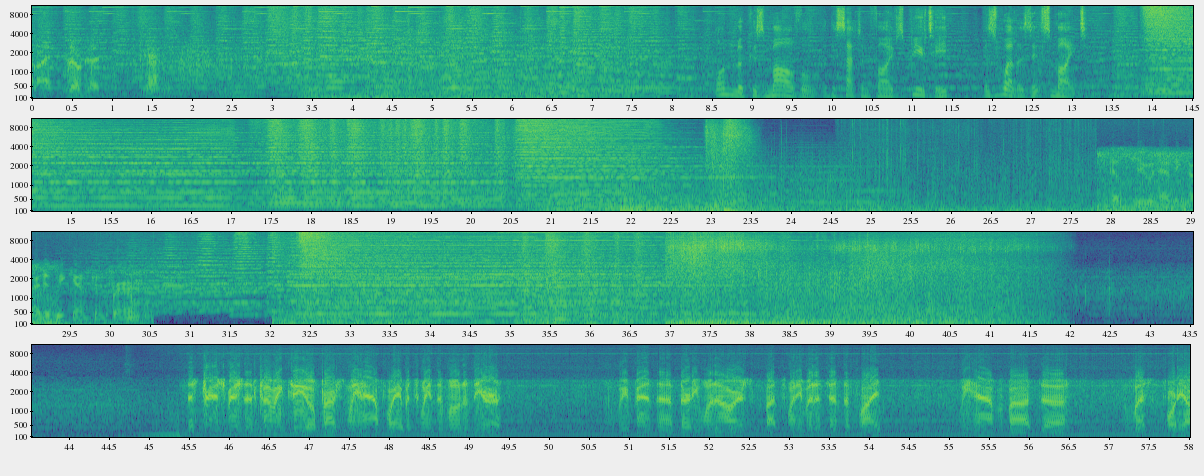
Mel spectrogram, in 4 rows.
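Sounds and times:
radio voice chatter: 0.0s - 2.0s, 45.4s - 49.5s, 50.7s - 54.3s, 55.1s - 56.6s, 57.2s - 58.0s
rocket engine roar: 0.0s - 7.6s, 21.8s - 30.6s, 32.0s - 42.1s
deep boom with rushing noise: 22.9s - 29.6s, 37.0s - 42.0s.

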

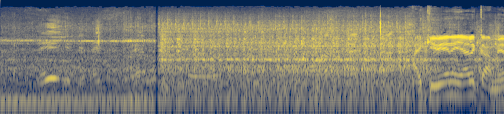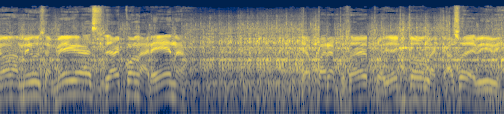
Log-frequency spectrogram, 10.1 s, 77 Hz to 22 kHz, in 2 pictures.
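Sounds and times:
dump truck engine running: 0.0s - 10.0s.

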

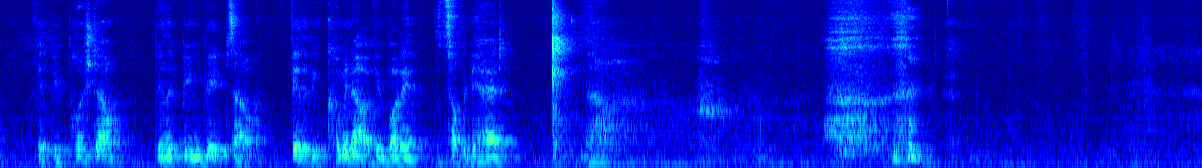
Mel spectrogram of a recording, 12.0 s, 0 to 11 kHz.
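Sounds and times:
finger snap: 5.5s - 5.8s
breathy exhale: 6.1s - 7.5s.

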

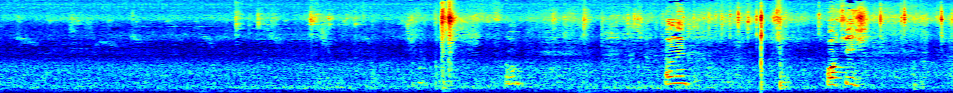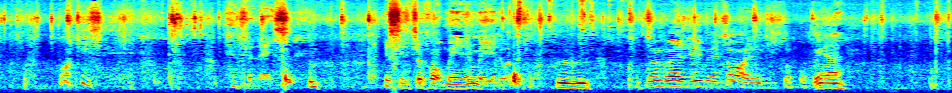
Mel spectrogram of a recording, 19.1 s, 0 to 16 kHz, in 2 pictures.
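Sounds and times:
short voice sounds: 15.1s - 15.4s.

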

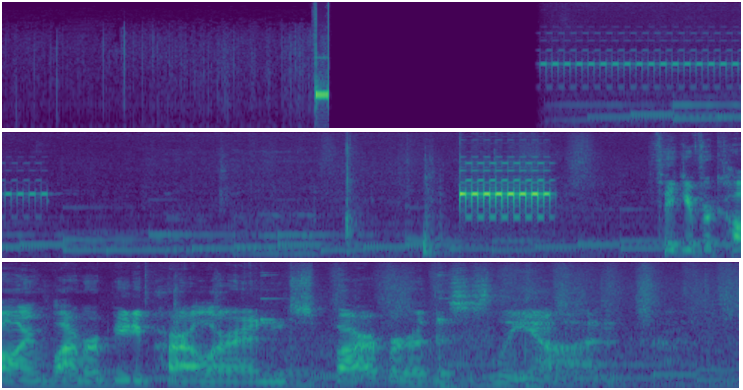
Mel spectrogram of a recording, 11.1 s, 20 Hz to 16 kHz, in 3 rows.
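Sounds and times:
telephone ringing: 2.7s - 4.0s, 6.0s - 6.5s
soft background music: 2.7s - 11.0s.

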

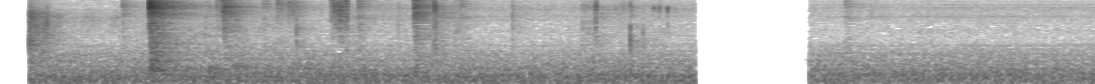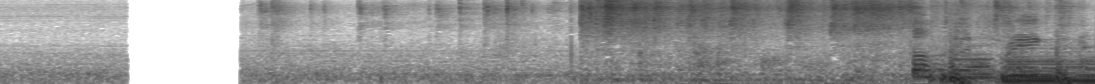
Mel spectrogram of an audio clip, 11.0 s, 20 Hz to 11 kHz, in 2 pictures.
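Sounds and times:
dry rattling shaker percussion: 6.7s - 10.9s.

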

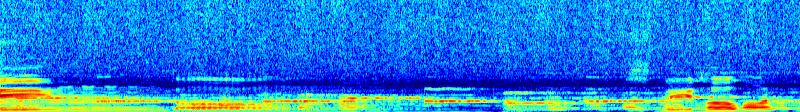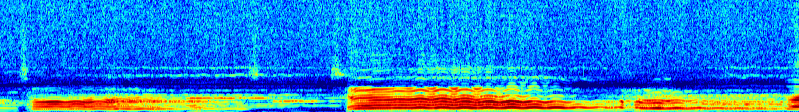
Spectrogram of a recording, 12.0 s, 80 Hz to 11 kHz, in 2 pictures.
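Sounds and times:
dance orchestra sustained chords: 0.0s - 11.9s.

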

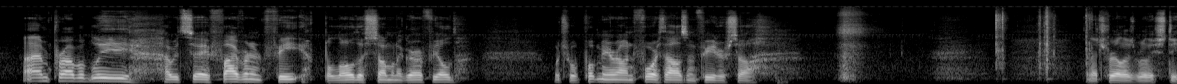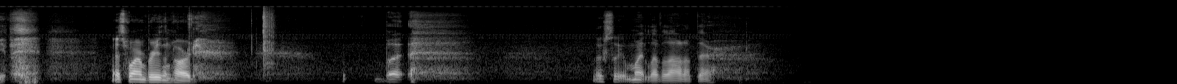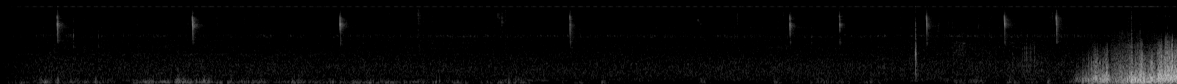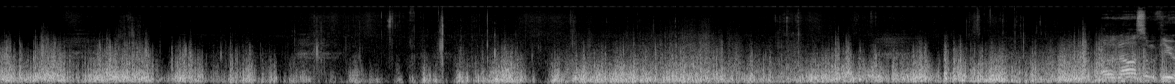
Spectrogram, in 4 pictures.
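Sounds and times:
songbird chirping: 24.0s - 35.9s
wind buffeting microphone: 24.9s - 26.2s, 34.3s - 47.0s.

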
